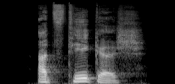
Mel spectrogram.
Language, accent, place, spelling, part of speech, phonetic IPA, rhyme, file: German, Germany, Berlin, aztekisch, adjective, [at͡sˈteːkɪʃ], -eːkɪʃ, De-aztekisch.ogg
- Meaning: Aztec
